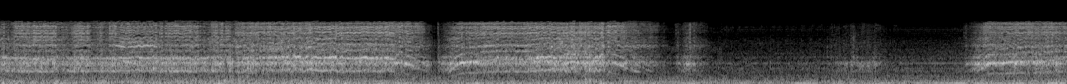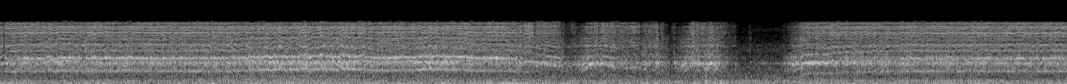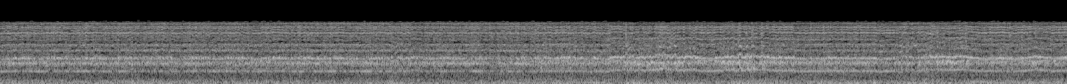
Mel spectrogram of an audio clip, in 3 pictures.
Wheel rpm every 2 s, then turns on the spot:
160, 160, 120, 40, 10, 130, 160, 150, 40, 90, 160, 160, 160, 160, 160, 160.
none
